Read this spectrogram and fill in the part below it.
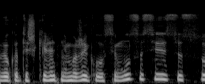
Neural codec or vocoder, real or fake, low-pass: none; real; 10.8 kHz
